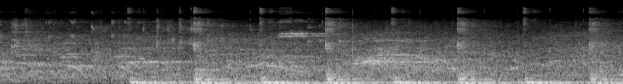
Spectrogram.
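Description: Basketball bouncing on a hardwood court, a sharp thud repeating roughly every two-thirds of a second, over arena crowd noise. A deep low rumble comes in about a second in.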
